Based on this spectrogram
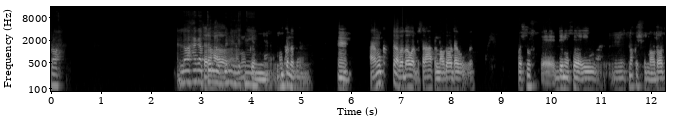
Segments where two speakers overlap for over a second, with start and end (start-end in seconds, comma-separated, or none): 3.0-4.2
